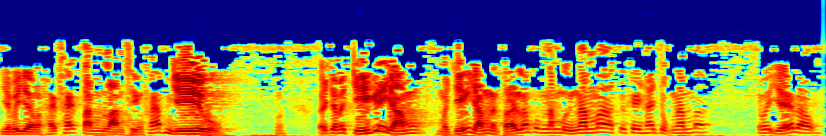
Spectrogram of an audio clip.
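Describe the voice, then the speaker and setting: Gravelly high-voiced monk giving a talk. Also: male voice, fast, muffled recording. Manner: conversational, rhetorical questions, repeats phrases. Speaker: Buddhist monk teacher. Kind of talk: dharma talk to monastic assembly.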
